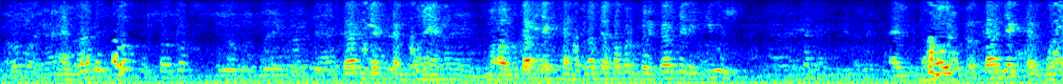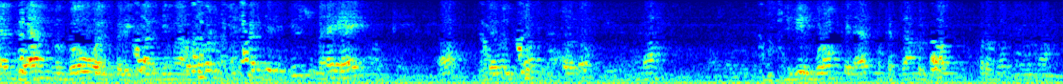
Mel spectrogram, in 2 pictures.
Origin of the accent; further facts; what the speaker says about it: Egypt; انا طبعا انت عارف ان عندنا في مصر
